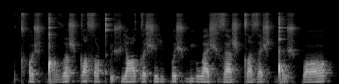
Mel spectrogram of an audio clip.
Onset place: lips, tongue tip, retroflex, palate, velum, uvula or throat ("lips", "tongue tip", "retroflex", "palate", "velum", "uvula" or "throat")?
tongue tip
